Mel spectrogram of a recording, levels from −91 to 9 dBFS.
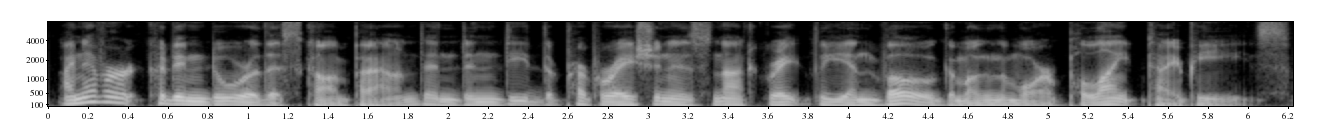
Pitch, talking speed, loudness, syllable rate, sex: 100 Hz, 195 wpm, -17 LUFS, 5.6 syllables/s, male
